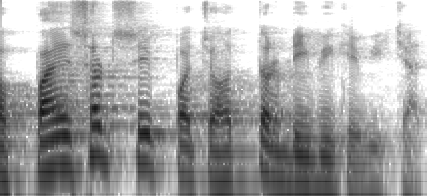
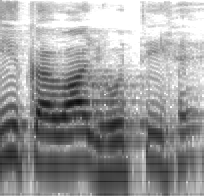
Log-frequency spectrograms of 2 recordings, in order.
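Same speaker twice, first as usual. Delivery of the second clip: louder demo; 6 semitones higher, 4 dB louder than usual. Shown as a demonstration. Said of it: "साधारण तेज".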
